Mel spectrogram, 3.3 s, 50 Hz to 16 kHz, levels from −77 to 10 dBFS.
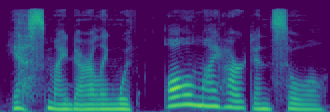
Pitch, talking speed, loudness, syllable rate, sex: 190 Hz, 165 wpm, -16 LUFS, 3.4 syllables/s, female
